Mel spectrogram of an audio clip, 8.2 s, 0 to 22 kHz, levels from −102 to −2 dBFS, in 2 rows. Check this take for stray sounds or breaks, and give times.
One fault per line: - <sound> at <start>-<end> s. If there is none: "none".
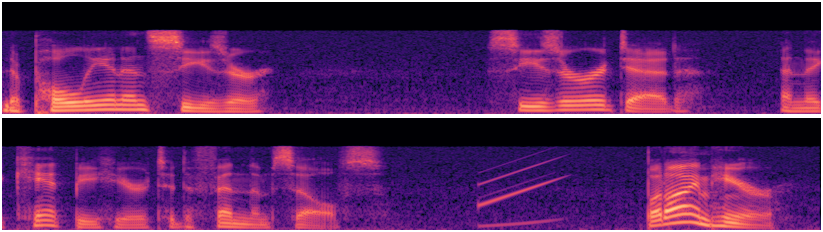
- chirp at 6.5-7.0 s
